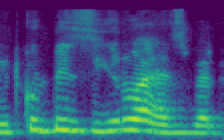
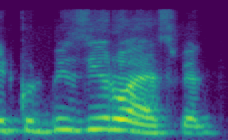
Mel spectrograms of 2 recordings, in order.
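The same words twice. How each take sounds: First: Said in the usual way. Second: The same words repeated fast; quick restatement. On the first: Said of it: "Okay, it could be zero as well". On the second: Shown as a demonstration. Lecturer repeating a point to students, faster. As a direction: rattle it off a second time, faster.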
